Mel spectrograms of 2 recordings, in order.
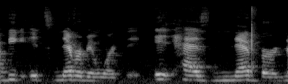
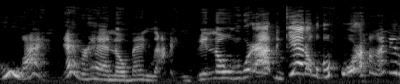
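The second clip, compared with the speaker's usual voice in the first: high, fast, laughing sassy voice, much higher by the end; 5 semitones higher, 3 dB louder than usual. Retold or imitated. Retelling her first Bangladeshi restaurant visit, hammed-up sassy voice. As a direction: camp it up like a wide-eyed diva who never left the block. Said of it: "I was like".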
